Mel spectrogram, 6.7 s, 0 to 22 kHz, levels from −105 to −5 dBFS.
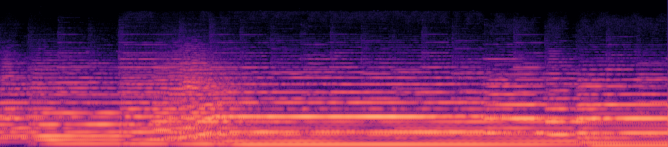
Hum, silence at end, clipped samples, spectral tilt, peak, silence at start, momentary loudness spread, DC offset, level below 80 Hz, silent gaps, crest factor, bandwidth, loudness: none; 0 s; under 0.1%; -8.5 dB/octave; -14 dBFS; 0 s; 6 LU; under 0.1%; -42 dBFS; none; 14 dB; 7 kHz; -28 LUFS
